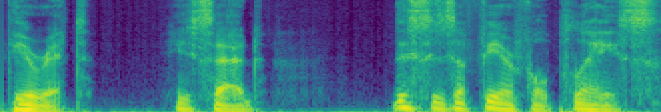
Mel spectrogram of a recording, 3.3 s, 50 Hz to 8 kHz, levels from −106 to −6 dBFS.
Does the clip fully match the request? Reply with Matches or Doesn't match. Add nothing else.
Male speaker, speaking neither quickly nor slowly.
Matches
